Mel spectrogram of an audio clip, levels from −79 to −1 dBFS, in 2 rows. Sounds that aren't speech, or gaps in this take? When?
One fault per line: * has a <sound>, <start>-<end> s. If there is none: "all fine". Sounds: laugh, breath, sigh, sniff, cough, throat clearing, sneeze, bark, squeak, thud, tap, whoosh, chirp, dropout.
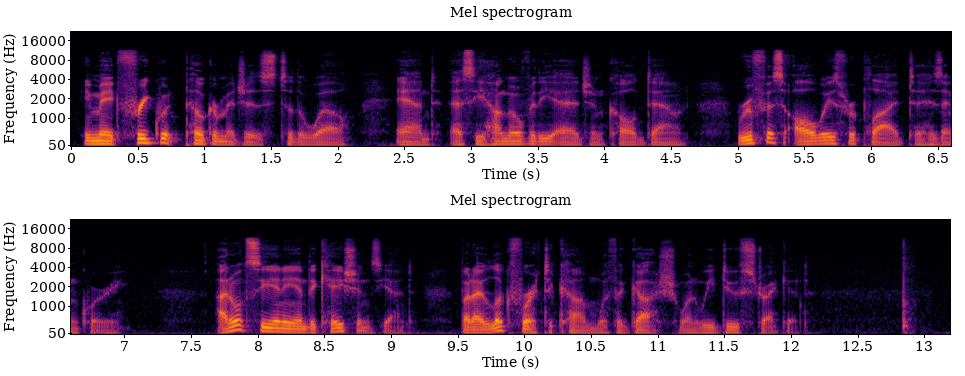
* has a tap, 12.8-13.0 s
